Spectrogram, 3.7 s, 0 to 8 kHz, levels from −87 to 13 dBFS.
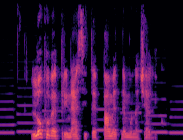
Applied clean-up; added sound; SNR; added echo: classical method Wiener filter.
